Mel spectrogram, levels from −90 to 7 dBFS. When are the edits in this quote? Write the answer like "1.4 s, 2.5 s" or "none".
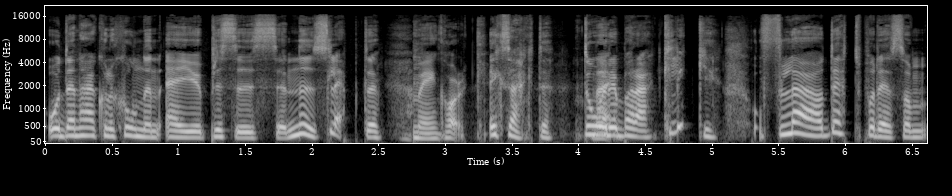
2.8 s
